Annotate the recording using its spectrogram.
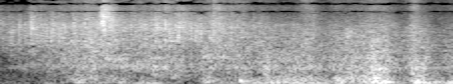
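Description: Quiet room tone between spoken lines, with one faint short knock about half a second in.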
